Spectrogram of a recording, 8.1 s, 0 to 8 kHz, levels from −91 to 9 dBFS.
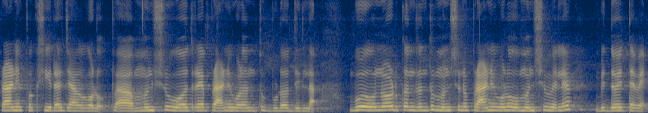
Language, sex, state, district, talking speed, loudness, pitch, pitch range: Kannada, female, Karnataka, Mysore, 125 wpm, -20 LUFS, 220 Hz, 205-230 Hz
